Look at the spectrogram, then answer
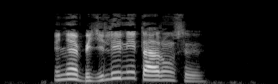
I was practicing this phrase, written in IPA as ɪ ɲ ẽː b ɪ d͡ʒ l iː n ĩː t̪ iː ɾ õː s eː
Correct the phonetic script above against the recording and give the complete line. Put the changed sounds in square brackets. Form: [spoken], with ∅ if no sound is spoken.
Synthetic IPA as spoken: ɪ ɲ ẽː b ɪ d͡ʒ l iː n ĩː t̪ [aː] ɾ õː s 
